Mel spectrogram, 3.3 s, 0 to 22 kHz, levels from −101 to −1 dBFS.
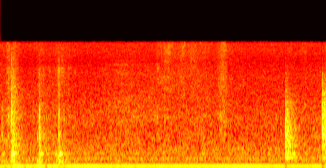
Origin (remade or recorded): recorded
